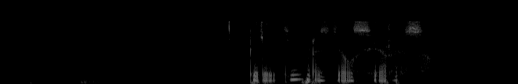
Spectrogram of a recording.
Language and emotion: Russian, neutral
